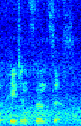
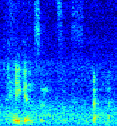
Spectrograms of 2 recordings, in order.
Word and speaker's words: Pagenses: history known as the Pagan census yes it's pronounced Pagan census not Pagan sensus trust me I got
